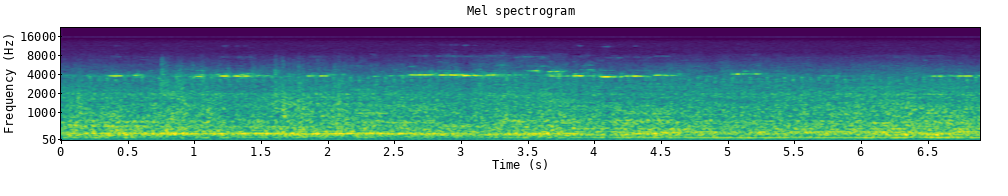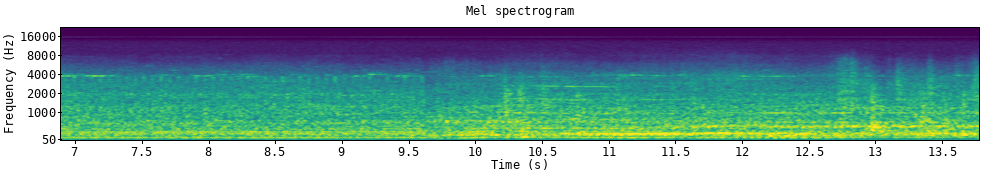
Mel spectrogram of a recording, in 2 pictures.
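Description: Heavy earthmoving machinery running: a steady engine drone with a thin, high metallic squeal in the first few seconds, typical of steel crawler tracks. Near the end comes a burst of clattering as a wheel loader dumps rock into a dump truck.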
